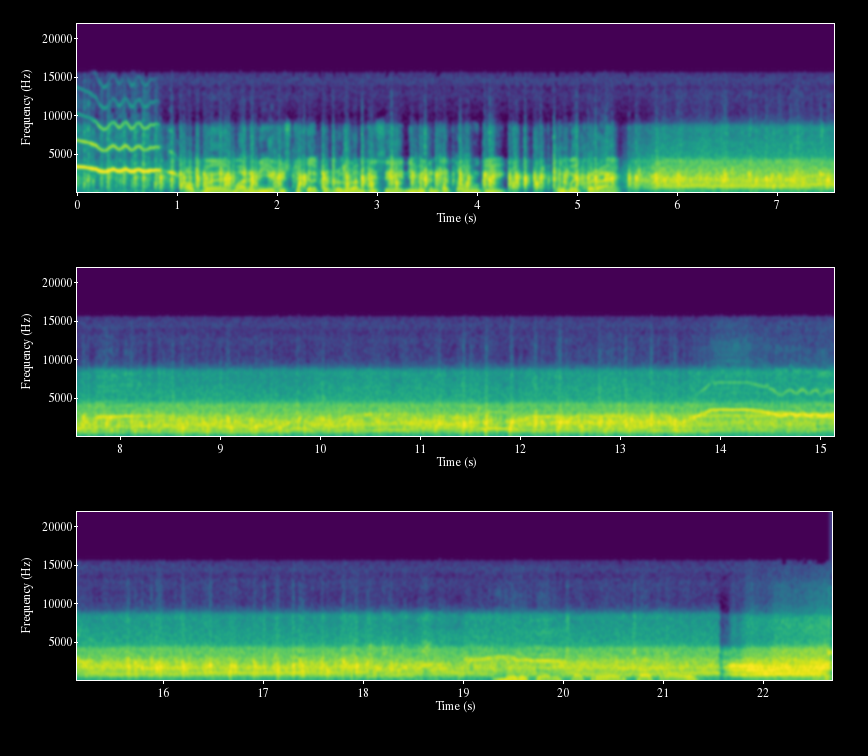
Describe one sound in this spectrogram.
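A man speaks into a microphone through loudspeakers.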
